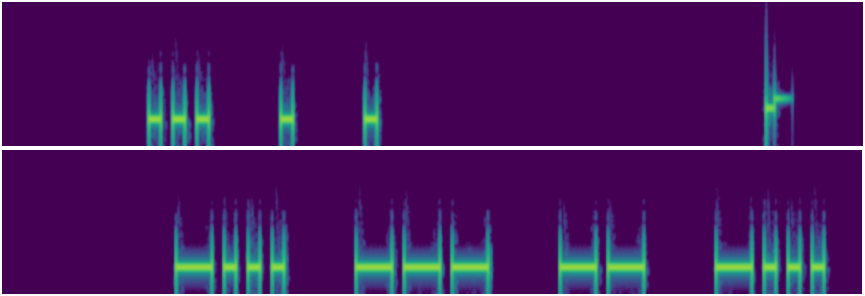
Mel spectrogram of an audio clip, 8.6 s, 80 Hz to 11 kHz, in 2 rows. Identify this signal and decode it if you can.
Morse code, heard as a keyed tone, about 20 wpm, spaced as for 14 wpm, 700 Hz. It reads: SEE BOMB
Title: 185 Lesson 30f - Letter b - Words 20wpm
